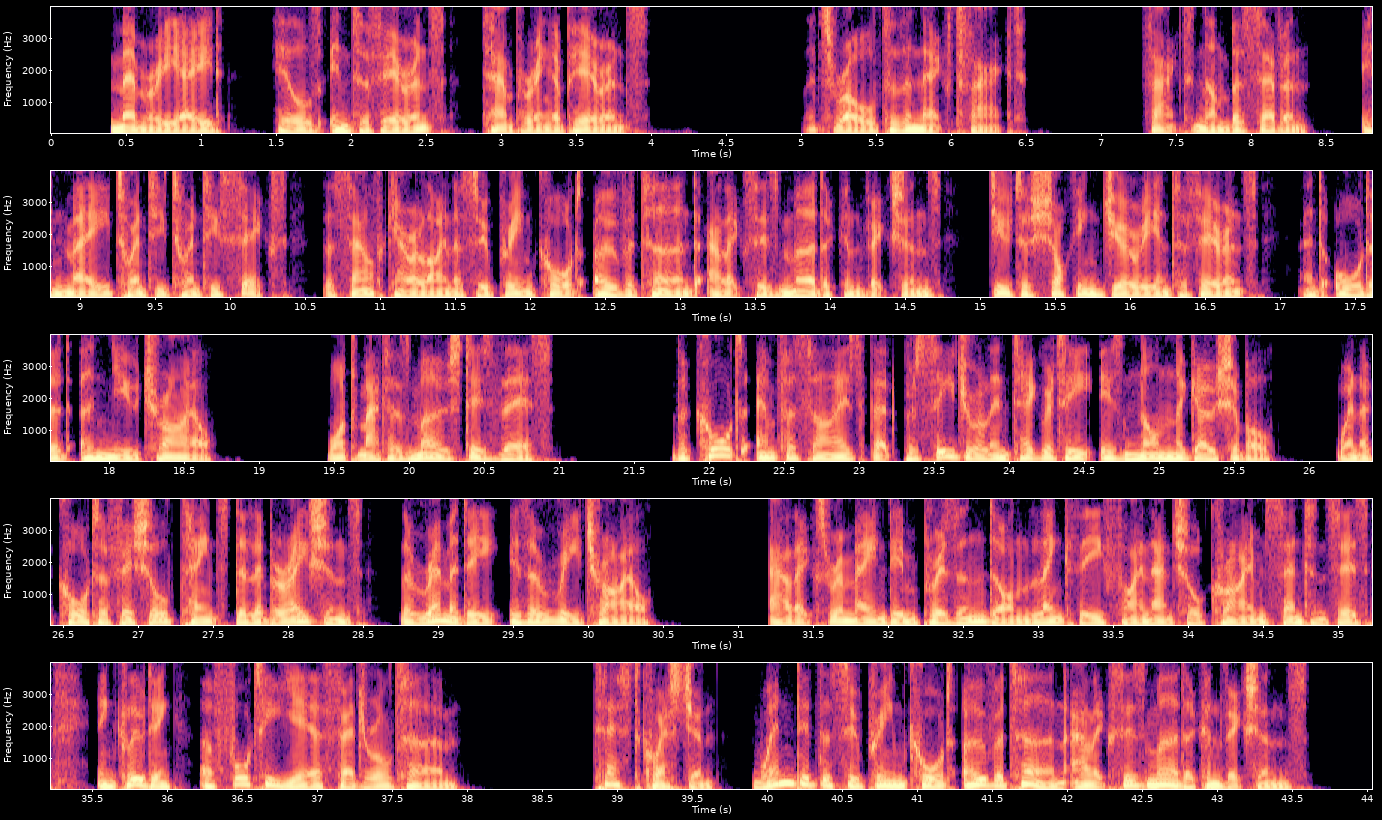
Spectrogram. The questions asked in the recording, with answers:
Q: when did the Supreme Court overturn Alex's murder convictions?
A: May 2026.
